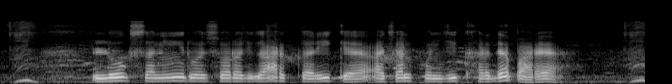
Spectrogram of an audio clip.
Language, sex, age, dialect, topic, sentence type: Maithili, male, 46-50, Angika, banking, statement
